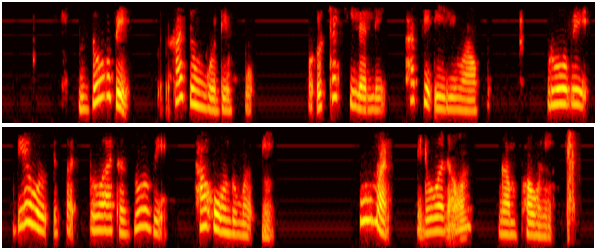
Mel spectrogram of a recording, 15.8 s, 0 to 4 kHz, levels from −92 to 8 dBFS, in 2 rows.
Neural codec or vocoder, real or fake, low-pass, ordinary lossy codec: vocoder, 22.05 kHz, 80 mel bands, HiFi-GAN; fake; 3.6 kHz; MP3, 32 kbps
